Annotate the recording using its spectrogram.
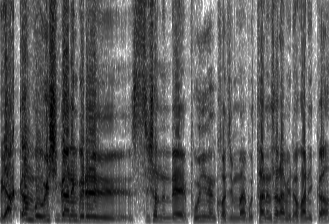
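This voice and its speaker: Speaking very fast with hardly any pauses, a man uses lively intonation. His pitch is fairly high, and there is noticeable background noise. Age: young. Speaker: pastor. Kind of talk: sermon.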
